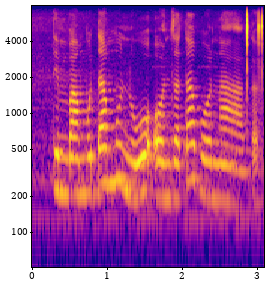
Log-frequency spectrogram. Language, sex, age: Tsonga, female, 21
